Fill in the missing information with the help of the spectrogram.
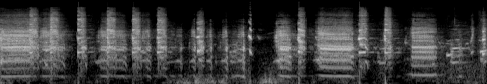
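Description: Guineafowl give loud, harsh, grating calls in quick bursts, several a second, with brief gaps between them.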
